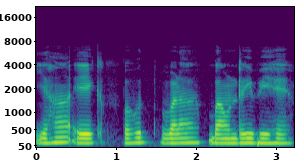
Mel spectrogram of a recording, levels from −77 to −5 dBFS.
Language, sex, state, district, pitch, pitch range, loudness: Hindi, male, Jharkhand, Ranchi, 130 Hz, 125-140 Hz, -17 LUFS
